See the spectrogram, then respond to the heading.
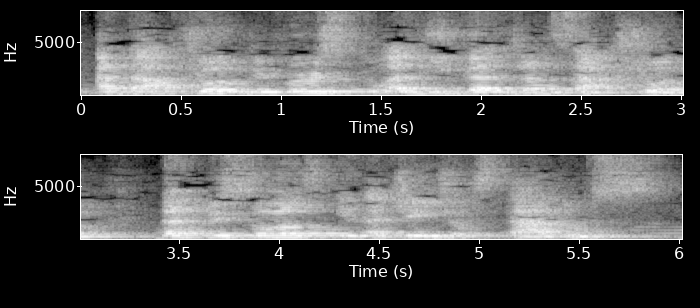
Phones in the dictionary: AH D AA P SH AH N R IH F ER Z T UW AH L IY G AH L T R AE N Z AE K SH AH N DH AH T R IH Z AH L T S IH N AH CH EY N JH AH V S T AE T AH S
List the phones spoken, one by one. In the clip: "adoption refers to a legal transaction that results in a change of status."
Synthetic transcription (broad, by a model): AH D AA P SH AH N R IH F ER S T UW AH L IY G AH L T R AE N S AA K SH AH N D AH T R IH S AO L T S IH N AH CH EY N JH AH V S T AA T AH S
